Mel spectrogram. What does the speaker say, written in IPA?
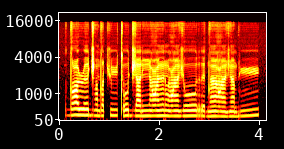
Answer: dˤ o ɹ ə d͡ʒ ə̃ dˤ ə t͡ʃ yː tʼ o d͡ʒ a ɾ ĩː ʕ ə̃ː ɾ õ ʕ ã ʒ oː r ə d ã ʕ ã ʒ ã b yː

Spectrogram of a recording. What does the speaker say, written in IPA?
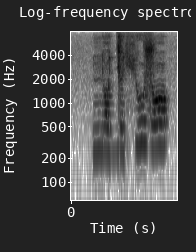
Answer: ɲ ɔ ɟ ɘ ç u z ɔ

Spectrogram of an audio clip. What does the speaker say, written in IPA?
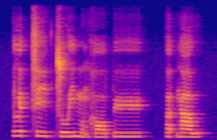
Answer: l ɪ˥ k̚ s iː˧ k̚ t͡s uː˨˧ j m ʊ˨˩ ŋ h ɔː˨ p yː˧ | ɐ˨ t̚ ŋ aː˨ w

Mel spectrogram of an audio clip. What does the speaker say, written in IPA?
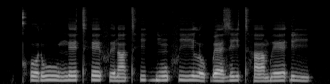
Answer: kʰ ʊ˨ ɾ uː˦˨ ŋ e˦ tʰ e˦ f ɪ˨ ɾ ã˨ tʰ i˦ ɡ͡b ũ˦ f iː˦ l ʊ˨ ɓ ɛ˨ z i˦ tʰ ã˨˦ b eː˦ ɗ i˦˨

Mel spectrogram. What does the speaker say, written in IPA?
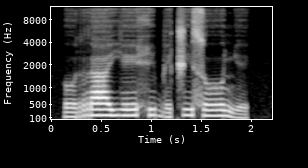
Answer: o˨ r aː˦ j eː˦ h i˦ b e˨ t͡ʃ i˦ s oː˦ ɲ ɪ˨

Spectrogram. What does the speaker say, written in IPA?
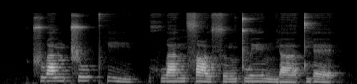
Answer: ʈ͡ʂ w a˥ n ʈ͡ʂ u˥ pʰ i˥˩ | x w a˥ n s ɑ˥˩ ʊ̯ s ʊ˧˥ ŋ t̪ w e˥ ɪ̯ n̪ j ä˨˩ t̪ j ɛ˥˩

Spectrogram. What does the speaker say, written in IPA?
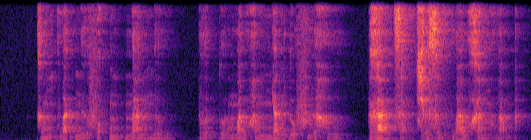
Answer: k ə˧ m k w a˦˥ k̚ n ɨ˧˩ ə̯ f ɔ˦˥ k̚ m ə˦˥ p̚ n a˨˩ n ŋ ə˨˩ w | l ə˨˩ p̚ l ṵ˧˨ ə̯ m a˨˦ w h ə˧ m ɲ a˧ ŋ ɗ o̰˧˨ f ɨ̰˧˥ ə̯ h u˧ | ɣ a˦˥ k̚ s a˨˩ k̚ t͡ɕ əː˨˦ z ə˧˩ w h w a˧ w x a˨˩ n h w a̰˧˨ m ʔ

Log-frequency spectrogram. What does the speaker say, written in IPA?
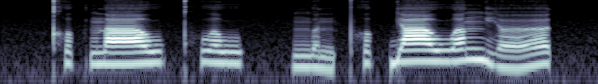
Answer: kʰ ʊ˨ k̚ n̪ aː˨˧ w kʷʰ ɐ˧ w | ŋ ɵ˨˩ n pʰ ʊ˧ k̚ j aː˥ w ɐ˥ ŋ j œː˨˥ t̚

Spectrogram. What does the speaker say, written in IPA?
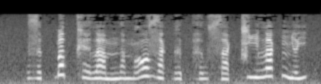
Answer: z ə˨˩ t̚ ɓ a˦˥ t̚ x ɛ̤˨˩ l a˧˩ m n a̤˨˩ m ɣ ɔ˧ z a˨˩ k̚ ɣ ə˨˩ t̚ h ə̤˨˩ w s a˨˩ k̚ t͡ɕ i˧ l a˦˥ k̚ ɲ ə˨˦ j

